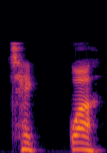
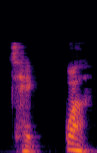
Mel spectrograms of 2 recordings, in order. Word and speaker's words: 책과: Pay attention to the sound that it's pronounced like a double kiok, double consonant. 책과, 책과, book and pencil.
